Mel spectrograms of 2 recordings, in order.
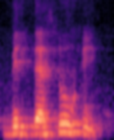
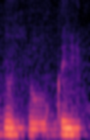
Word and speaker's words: Dusuki: Contoh dia nyebut biddasuki itu orang Padang tuh. Buasuki yang tepat adalah Bid Dusuki, Imam Dusuki ya.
